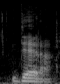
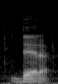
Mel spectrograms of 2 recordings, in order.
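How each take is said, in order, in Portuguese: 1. As duas palavras são ditas juntas, como uma só. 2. As duas palavras são ditas juntas, como uma só.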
